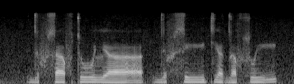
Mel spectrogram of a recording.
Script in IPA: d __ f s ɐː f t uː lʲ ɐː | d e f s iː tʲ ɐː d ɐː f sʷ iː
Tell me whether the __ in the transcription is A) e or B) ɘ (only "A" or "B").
B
